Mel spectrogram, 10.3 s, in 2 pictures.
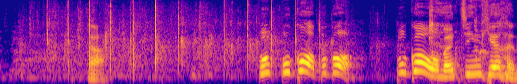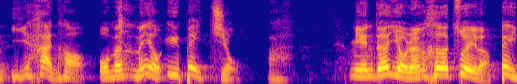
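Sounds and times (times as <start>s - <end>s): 
audience applause: 0.0s - 4.0s
speech: 0.9s - 1.2s, 2.6s - 8.1s, 8.7s - 10.3s.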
